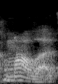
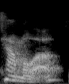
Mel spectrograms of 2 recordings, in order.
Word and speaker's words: Kamala: It's Kamala. It's not Kamala. It's Kamala.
